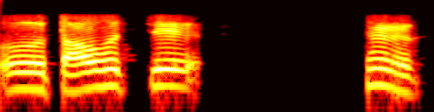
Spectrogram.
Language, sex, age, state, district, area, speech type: Bengali, male, 45-60, West Bengal, South 24 Parganas, rural, conversation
